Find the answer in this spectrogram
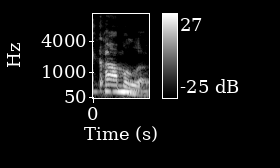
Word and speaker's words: Kamala: It's Kamala, right? Yeah, Kamala. Okay. Everyone called her Kamala, and then she became relevant. So they learn how to say it properly.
